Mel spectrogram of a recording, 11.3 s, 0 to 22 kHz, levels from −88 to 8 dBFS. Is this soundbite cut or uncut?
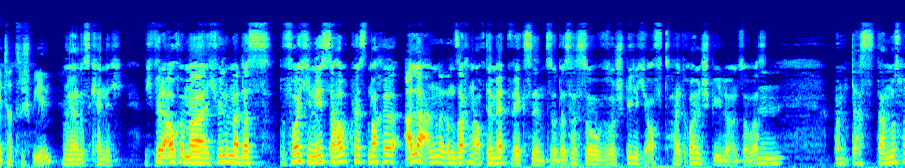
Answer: uncut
